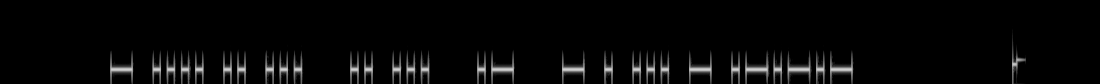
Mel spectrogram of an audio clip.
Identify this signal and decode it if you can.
Morse code, heard as a keyed tone, about 17 wpm, 700 Hz. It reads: THIS IS A TEST.
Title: Sentences from Top 500 Words 17wpm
